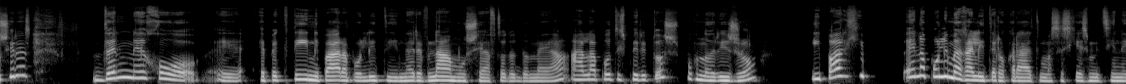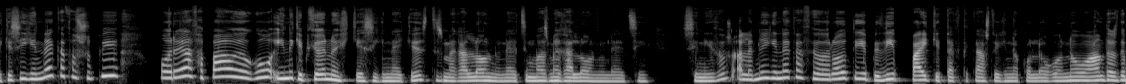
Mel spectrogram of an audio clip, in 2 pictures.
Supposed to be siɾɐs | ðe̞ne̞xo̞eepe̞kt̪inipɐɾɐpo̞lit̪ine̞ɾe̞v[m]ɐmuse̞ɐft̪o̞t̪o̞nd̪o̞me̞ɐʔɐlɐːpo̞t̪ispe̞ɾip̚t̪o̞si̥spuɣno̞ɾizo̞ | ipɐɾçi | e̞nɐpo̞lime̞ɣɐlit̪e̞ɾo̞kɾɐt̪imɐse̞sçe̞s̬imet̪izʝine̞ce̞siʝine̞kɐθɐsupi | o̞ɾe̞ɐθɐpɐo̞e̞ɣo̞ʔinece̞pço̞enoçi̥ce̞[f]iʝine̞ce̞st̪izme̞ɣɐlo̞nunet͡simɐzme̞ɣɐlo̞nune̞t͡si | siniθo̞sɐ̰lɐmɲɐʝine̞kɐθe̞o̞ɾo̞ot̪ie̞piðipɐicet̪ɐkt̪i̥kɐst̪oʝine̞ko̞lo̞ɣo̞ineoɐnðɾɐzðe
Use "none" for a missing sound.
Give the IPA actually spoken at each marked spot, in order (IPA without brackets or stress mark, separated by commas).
n, s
